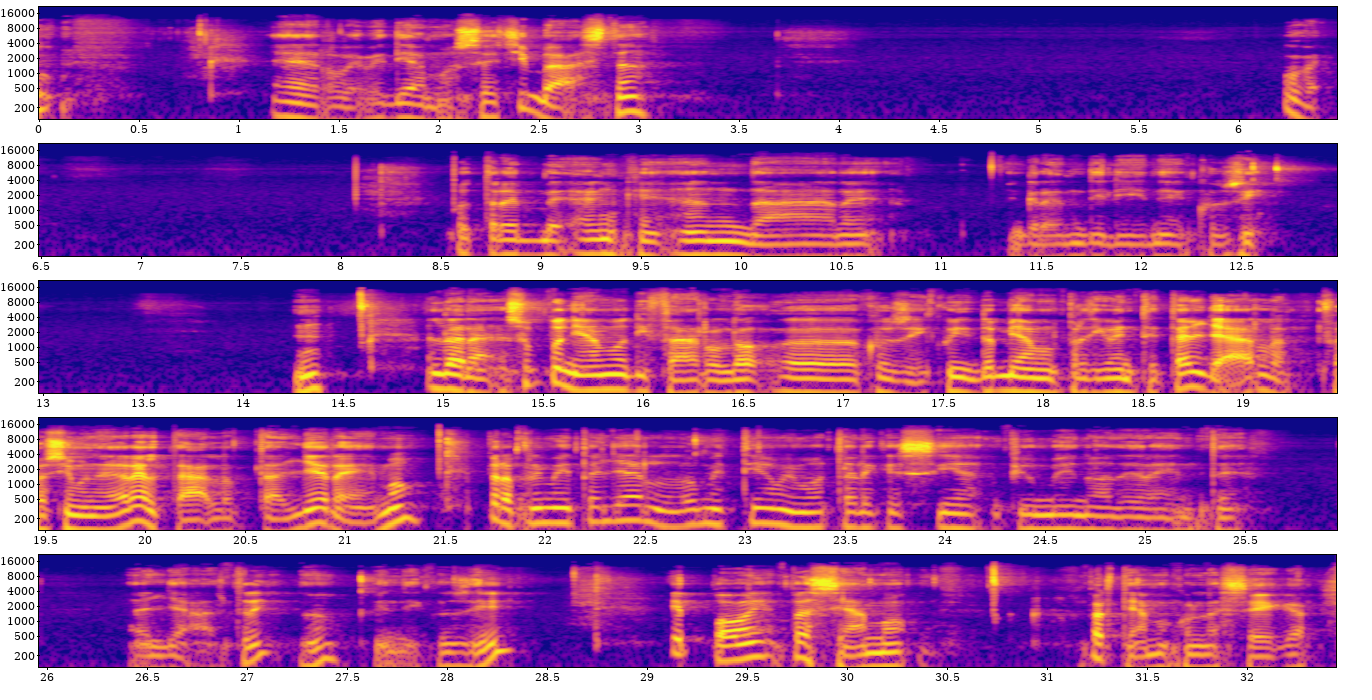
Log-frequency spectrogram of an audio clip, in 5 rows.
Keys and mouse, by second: 0.6 r, 22.8 click.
